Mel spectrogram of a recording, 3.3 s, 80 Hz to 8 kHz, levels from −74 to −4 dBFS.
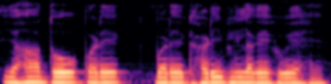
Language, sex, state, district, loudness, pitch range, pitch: Hindi, male, Jharkhand, Ranchi, -15 LUFS, 130-135 Hz, 135 Hz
